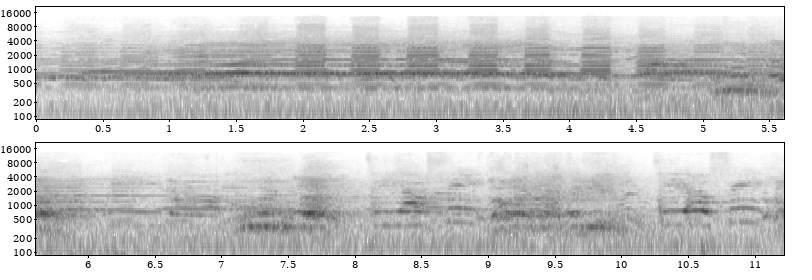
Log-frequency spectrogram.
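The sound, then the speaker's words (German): A crowd of striking Uber drivers rallies outside the Taxi and Limousine Commission building in downtown Manhattan, with steady shouting and chanting, a few car horn toots, and a voice speaking over the din. “Eine Gruppe streikender Uber-Fahrer hat sich hier vor dem Gebäude der Taxi- und Limousinenkommission in Downtown Manhattan versammelt.”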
